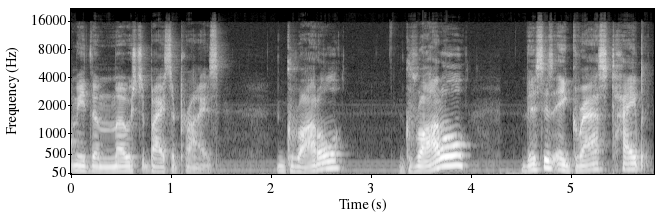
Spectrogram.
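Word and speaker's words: Grotle: and now without further ado here's the pokemon pronunciation that i could not believe grah ttle while this isn't a top-10 list of any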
